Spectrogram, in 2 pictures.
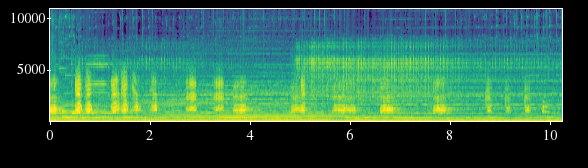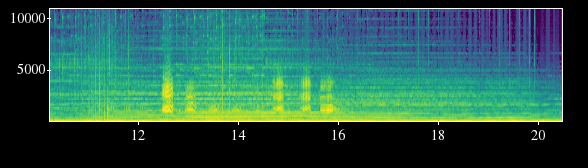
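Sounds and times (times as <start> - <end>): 
common ravens croaking: 0.0 - 10.1, 12.5 - 14.0, 14.6 - 16.1
steady low rumble of wind: 0.0 - 20.4.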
